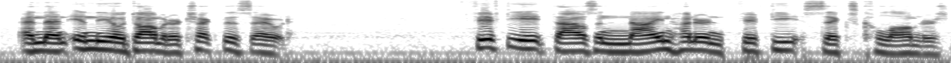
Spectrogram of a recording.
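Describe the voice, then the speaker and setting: A man's voice: a little high, a little mellow, dry recording. A man giving a casual, upbeat walkaround of a car for sale, chatty and full of fillers. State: has the hiccups. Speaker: car salesperson. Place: inside a car.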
